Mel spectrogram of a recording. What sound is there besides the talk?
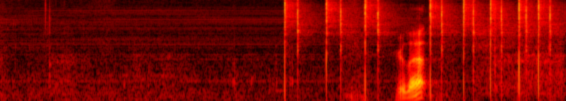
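brand new ATV starter solenoid clicking when energized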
